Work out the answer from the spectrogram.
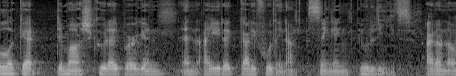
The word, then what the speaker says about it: Aida Garifullina: The point of saying all that was that vocal coach actually pronounced it that way in that reaction, and I remember from the announcement of that video he particularly pronounced it as Aida Garifullina, and so I'm gonna go with that. Let's begin in just a moment.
